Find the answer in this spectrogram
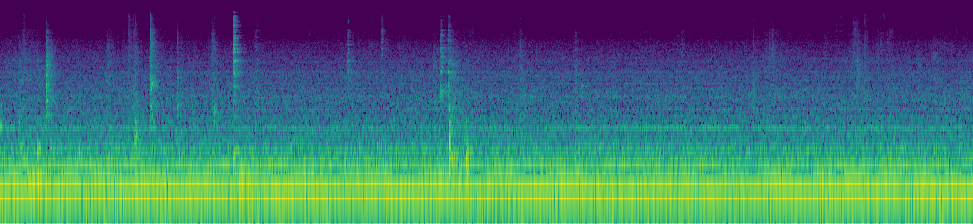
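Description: Cookware being handled: a few scattered clinks and knocks as a lidded pan and a flat griddle are shifted between a glass cooktop and the counter, the loudest about nine seconds in. Under them a steady low hum from kitchen equipment.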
